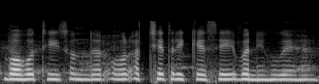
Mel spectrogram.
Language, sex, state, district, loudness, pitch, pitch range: Hindi, female, Punjab, Pathankot, -18 LUFS, 235 Hz, 225-240 Hz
